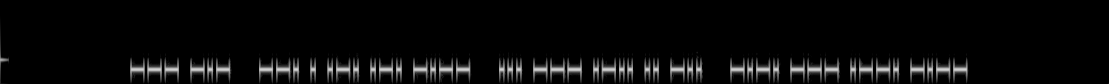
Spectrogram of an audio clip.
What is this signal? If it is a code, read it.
Morse code, heard as a keyed tone, about 27 wpm, 700 Hz. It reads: OK GERRY SOLID COPY
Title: Practice QSO - Exchange 3 - More Info - 28wpm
